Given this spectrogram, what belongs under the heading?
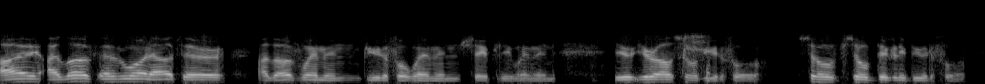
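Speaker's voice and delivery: slow, drawn-out put-on voice. Joking about the Women's March speakers: Donald Trump impression. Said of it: "I've been trying to work on my Trump impression".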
